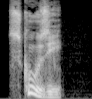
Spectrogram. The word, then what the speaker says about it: Scusi: Scusi.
